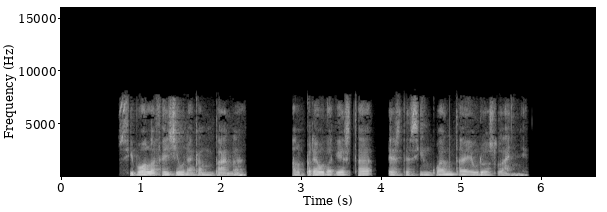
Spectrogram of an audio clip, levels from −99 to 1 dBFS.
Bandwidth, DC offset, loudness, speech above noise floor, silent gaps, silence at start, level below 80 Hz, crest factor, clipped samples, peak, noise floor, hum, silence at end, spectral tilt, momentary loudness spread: 8 kHz; under 0.1%; -27 LUFS; over 64 dB; 2.32-2.88 s, 3.94-4.09 s; 0.75 s; -54 dBFS; 22 dB; under 0.1%; -6 dBFS; under -90 dBFS; none; 0.85 s; -5.5 dB/octave; 12 LU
